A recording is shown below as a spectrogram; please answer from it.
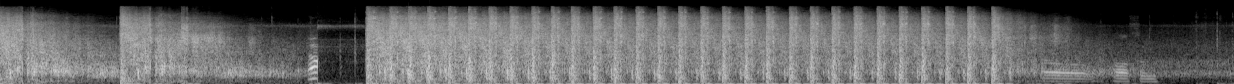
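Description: Gunfire: two loud reports, each ringing on and fading over a second or two, then after a short break a rapid, even string of shots, several a second, that stops about ten seconds in.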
